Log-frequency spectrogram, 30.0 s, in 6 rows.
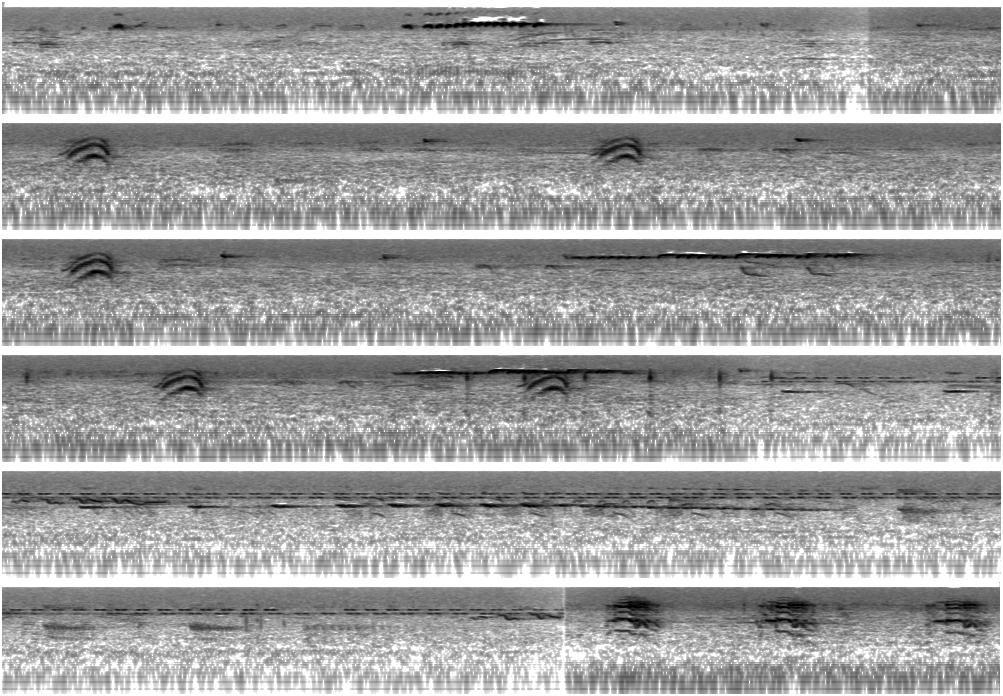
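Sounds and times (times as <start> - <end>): low background rumble: 27.7 - 29.9.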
